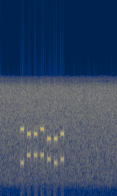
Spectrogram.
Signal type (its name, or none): DTMF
